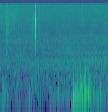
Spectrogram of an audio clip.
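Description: Wind buffeting the microphone, a low rumble with a stronger gust just past the middle, and a single faint click about a third of the way in.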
